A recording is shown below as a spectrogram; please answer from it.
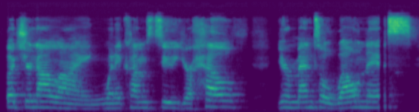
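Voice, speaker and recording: A woman radio host chatting casually and warmly in an interview, full of fillers and enthusiasm. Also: medium pitch, fairly even intonation, unhurried.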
